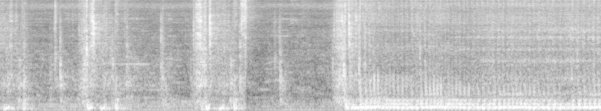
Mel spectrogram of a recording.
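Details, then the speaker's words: Supra Fit New motorcycle after an engine rebuild for a knock that sounded like a con-rod noise but was not; the faulty part was replaced. After a few clatters it settles into a smooth, steady idle with no rough noise. "Dan ini suaranya sekarang enggak bunyiok lagi ya, enggak bunyi kasar lagi karena ini permasalahannya selnya udah diganti ya."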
